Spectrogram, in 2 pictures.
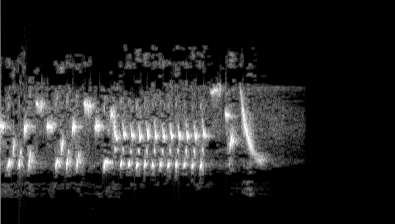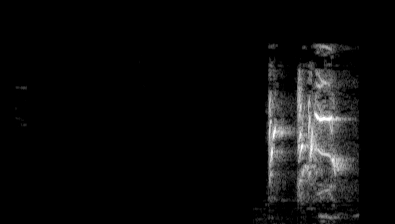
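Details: European goldfinch song from a rare old tape of the original song: nearly three seconds of fast, rattling twitters and rolled trills that end in a sweeping note, then quiet, then two short, sharp calls.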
